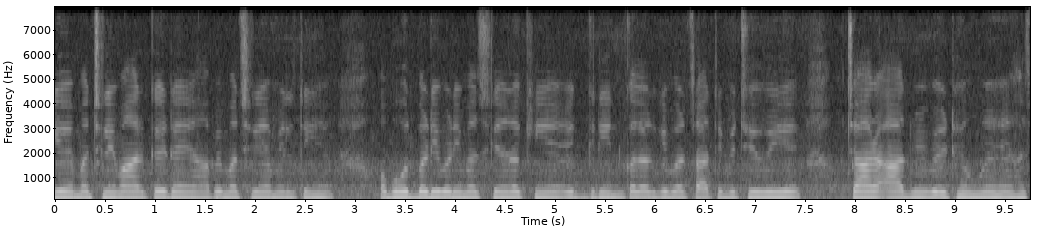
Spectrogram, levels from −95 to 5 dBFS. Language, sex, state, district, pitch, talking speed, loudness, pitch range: Hindi, female, Chhattisgarh, Raigarh, 220 Hz, 180 wpm, -28 LUFS, 215-225 Hz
